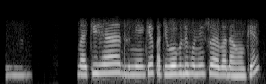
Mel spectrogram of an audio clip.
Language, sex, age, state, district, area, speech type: Assamese, female, 18-30, Assam, Lakhimpur, rural, conversation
